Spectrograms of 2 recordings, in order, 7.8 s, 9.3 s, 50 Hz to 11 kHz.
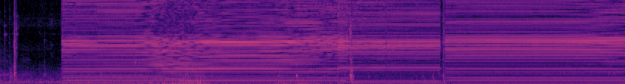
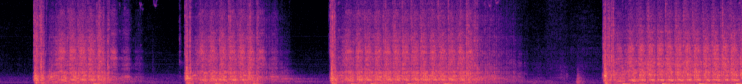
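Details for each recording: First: Junkyard Chevrolet S10 pickup with borrowed battery, key on: steady, even high-pitched electric buzz holding without wavering; fuel pump priming normally, pump works. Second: Junkyard Chevrolet S10 pickup, crank no start: three short cranking bursts then a long steady crank at about three beats a second that never catches; fuel sprays and it only tries to fire on key release; distributor faulty.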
